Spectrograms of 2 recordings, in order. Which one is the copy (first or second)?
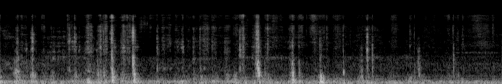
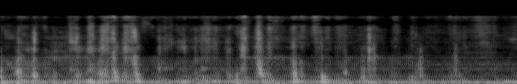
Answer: second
